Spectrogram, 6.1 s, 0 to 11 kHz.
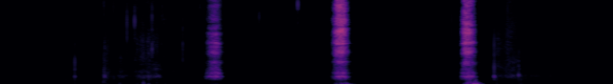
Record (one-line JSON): {"exhalation_length": "6.1 s", "exhalation_amplitude": 1771, "exhalation_signal_mean_std_ratio": 0.3, "survey_phase": "beta (2021-08-13 to 2022-03-07)", "age": "45-64", "gender": "Female", "wearing_mask": "No", "symptom_cough_any": true, "symptom_runny_or_blocked_nose": true, "symptom_shortness_of_breath": true, "symptom_sore_throat": true, "symptom_fatigue": true, "symptom_headache": true, "symptom_onset": "2 days", "smoker_status": "Ex-smoker", "respiratory_condition_asthma": false, "respiratory_condition_other": false, "recruitment_source": "Test and Trace", "submission_delay": "1 day", "covid_test_result": "Positive", "covid_test_method": "RT-qPCR"}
